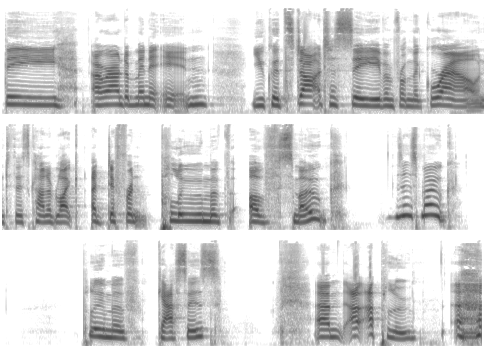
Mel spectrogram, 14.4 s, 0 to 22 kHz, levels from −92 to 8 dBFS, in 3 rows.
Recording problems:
abrupt cut into speech; at the end

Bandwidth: 17.5 kHz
